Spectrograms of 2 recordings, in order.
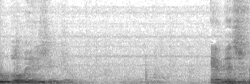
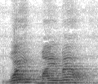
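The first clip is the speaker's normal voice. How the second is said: high-pitched imitation of a bossy woman; mock command; 6 semitones higher, slower than usual. Mary ordering Henry at table, high mock command. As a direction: order a servant about in a higher voice.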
